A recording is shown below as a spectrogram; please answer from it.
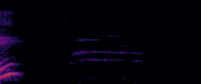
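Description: A domestic cat meowing: one faint call under a second long, a little past the start, a demanding meow for attention.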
